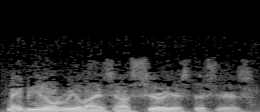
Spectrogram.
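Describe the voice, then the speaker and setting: An actor playing a terse police detective interrogating suspects in a 1950s radio drama, clipped and matter-of-fact. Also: male voice, on the low side, expressive, fast, close to an everyday voice. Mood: firm. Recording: dull old radio broadcast with faint hiss.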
